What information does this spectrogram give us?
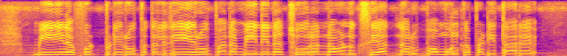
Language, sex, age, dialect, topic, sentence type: Kannada, female, 25-30, Mysore Kannada, agriculture, statement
